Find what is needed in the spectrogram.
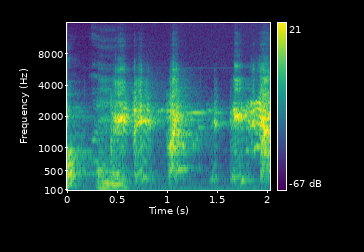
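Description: A voice heard over a telephone line, thin and distorted, with a steady low hum underneath.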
